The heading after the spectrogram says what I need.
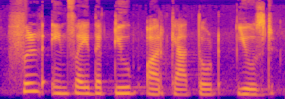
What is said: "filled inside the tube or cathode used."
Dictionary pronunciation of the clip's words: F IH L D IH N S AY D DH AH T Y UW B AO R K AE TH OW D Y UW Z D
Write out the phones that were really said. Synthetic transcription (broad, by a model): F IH L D IH N S AY D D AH T Y UW B AO R K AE T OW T Y UW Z D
